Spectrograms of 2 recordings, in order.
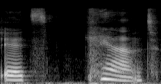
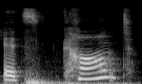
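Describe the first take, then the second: First: The word is said in an American accent. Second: The word is said in a British accent. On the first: "In American English" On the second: "In British English"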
